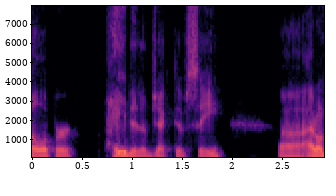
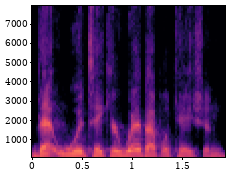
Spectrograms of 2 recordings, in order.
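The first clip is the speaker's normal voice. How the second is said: ordinary delivery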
